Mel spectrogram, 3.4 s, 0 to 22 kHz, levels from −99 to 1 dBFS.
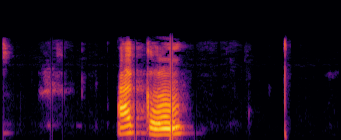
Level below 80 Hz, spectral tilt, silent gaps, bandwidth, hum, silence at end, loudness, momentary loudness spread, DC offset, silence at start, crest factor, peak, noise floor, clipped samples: -58 dBFS; -5 dB/octave; none; 7.4 kHz; none; 1.55 s; -15 LUFS; 25 LU; under 0.1%; 1.2 s; 20 dB; -2 dBFS; -80 dBFS; under 0.1%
